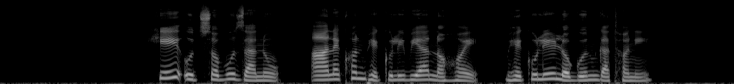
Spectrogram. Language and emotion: Assamese, neutral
